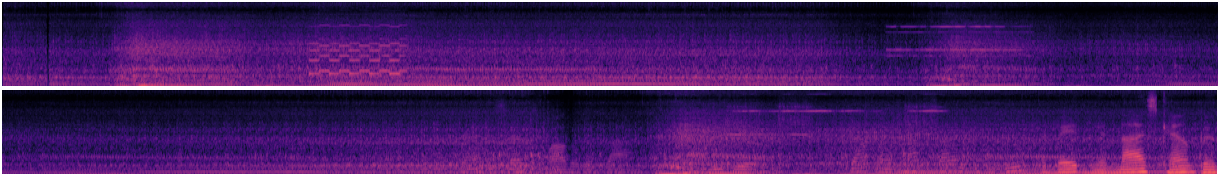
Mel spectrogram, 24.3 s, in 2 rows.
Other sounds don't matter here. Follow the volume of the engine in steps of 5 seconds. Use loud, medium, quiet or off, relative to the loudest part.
loud, loud, medium, loud, loud.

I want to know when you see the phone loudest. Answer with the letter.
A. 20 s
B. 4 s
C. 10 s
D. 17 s
B.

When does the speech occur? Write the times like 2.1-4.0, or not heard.
16.6-19.9, 20.6-24.2.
